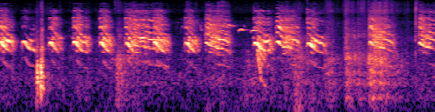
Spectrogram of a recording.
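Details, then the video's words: A baby jackdaw begs with harsh, rasping squawks, repeated rapidly about two or three times a second in an insistent, almost unbroken stream. "Ever wondered what a baby jackdaw sounds like?"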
